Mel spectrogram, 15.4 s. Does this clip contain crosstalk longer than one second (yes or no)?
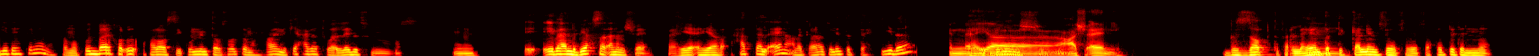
no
